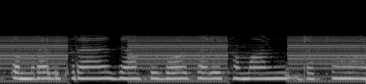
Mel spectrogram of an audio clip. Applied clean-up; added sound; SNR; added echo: none; Siren; 12 dB; none.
